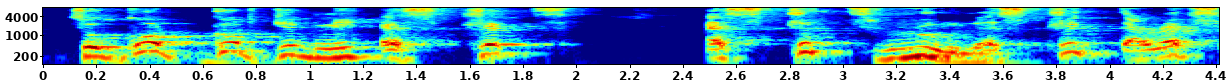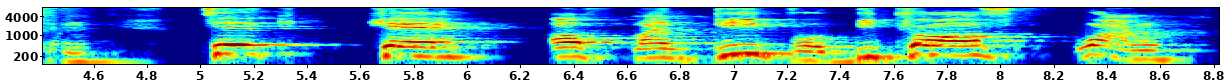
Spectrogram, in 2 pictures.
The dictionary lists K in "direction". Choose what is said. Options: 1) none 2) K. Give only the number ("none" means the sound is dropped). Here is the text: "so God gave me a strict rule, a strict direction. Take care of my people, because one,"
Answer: 2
